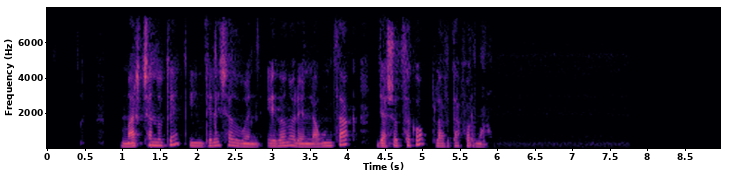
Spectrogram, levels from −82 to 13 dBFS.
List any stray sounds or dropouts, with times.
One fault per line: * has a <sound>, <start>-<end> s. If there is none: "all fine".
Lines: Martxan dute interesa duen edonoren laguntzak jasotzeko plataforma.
all fine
